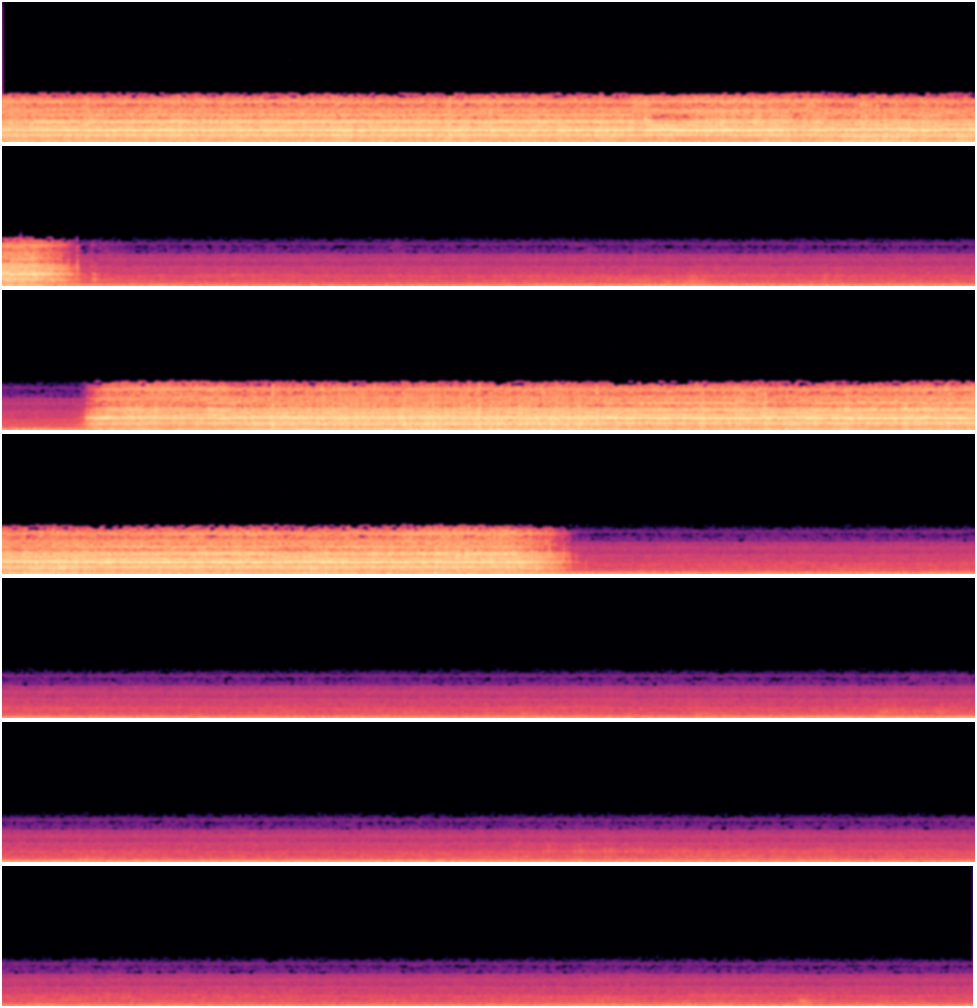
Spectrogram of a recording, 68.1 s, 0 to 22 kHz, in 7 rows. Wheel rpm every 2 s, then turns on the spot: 160, 160, 160, 160, 160, 20, 0, 0, 0, 0, 110, 160, 160, 160, 160, 160, 160, 30, 0, 0, 0, 0, 0, 0, 0, 0, 0, 0, 0, 0, 0, 0, 0, 0.
none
